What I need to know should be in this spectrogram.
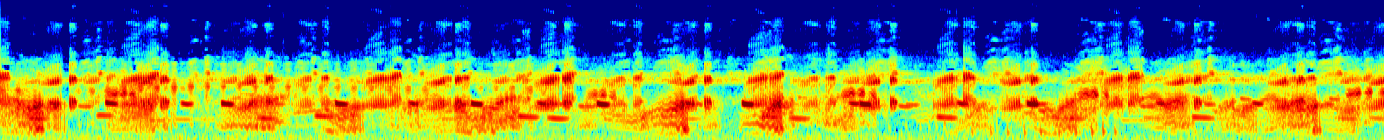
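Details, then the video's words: Many frogs croak at once in a continuous layered chorus: rough, pulsing croaks mixed with brief bright whistled notes recurring every second or so. "FROGS CROAKING"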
